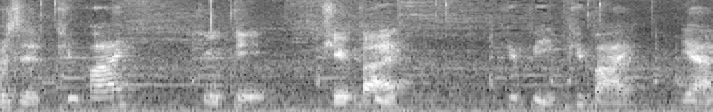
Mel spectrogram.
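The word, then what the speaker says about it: Kewpie: Mayo yeah what is it pie PE cheie Q peie yeah Q man that's delicious it's spelled k e w p i e oh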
